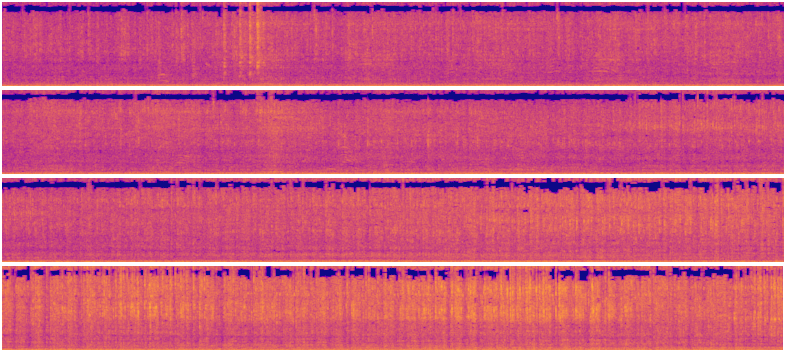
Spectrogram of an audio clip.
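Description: Rock bouncer buggy engines idling, a loud, steady low rumble.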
